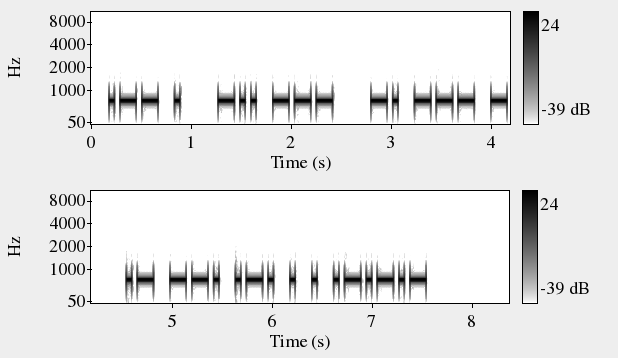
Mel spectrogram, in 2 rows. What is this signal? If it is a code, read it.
Morse code, heard as a keyed tone, about 22 wpm, 700 Hz. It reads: WE DO NOT AGREE.
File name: practice / 22wpm / Sentences with 4-Word Phrases - 22wpm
